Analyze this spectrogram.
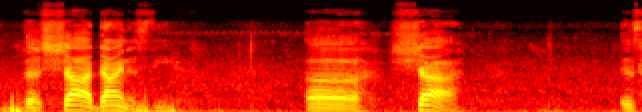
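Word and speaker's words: Xia: Shah is how you pronounce it. It's spelled X-I-A, but it's actually pronounced the Shah dynasty.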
